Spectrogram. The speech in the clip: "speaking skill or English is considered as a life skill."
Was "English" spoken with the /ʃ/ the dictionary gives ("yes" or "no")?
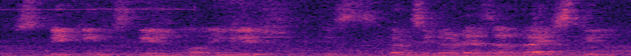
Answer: yes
